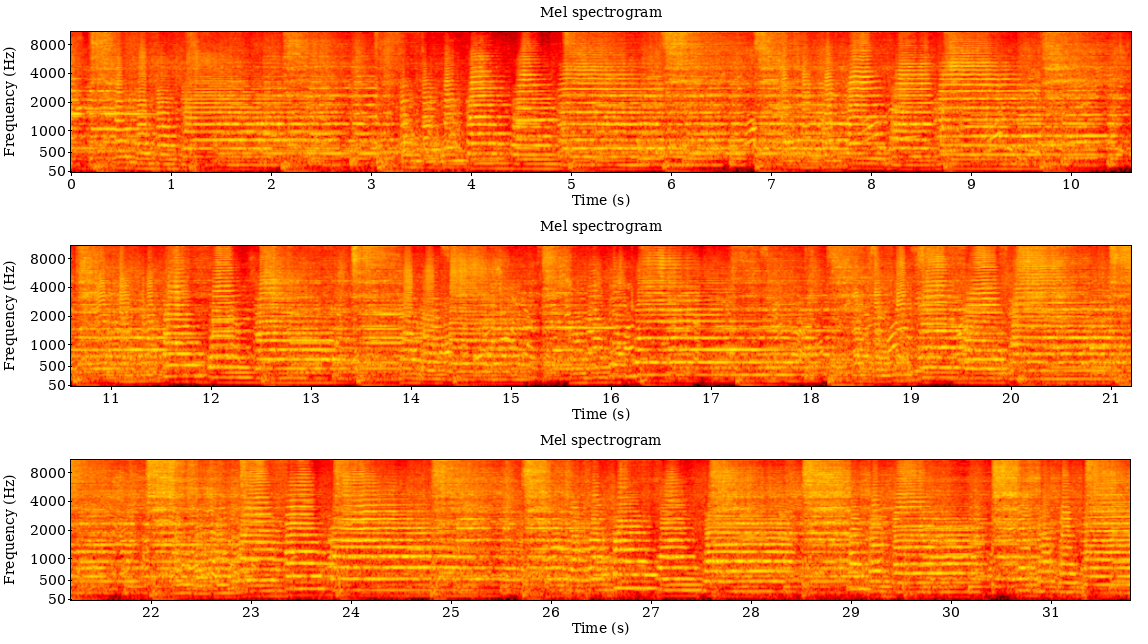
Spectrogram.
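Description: Brass band music with trombones and trumpets, playing a tune over a steady, even march beat.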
